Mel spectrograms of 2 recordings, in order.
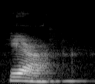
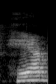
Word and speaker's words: heir: Dash our, তাহলে এইটা an hour হবে, ওয়ের মতন উচ্চারণটা হচ্ছে। তারপরে কি ড্যাশ এয়ার, এইটা এয়ার মানে হচ্ছে উত্তরাধিকারী, হেয়ার লয় HEIR, কিন্তু HEIR হেয়ার মানে হচ্ছে উত্তরাধিকারী, হেয়ার নয় কিন্তু এয়ার হবে।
